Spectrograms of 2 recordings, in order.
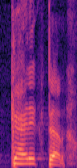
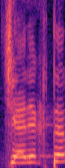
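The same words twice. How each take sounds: First: The word begins with a k sound. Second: The word begins with a ch sound. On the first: The speaker calls it right. "यहाँ भी सी एच भी का है" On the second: The speaker calls it wrong. "कैरेक्टर नहीं"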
